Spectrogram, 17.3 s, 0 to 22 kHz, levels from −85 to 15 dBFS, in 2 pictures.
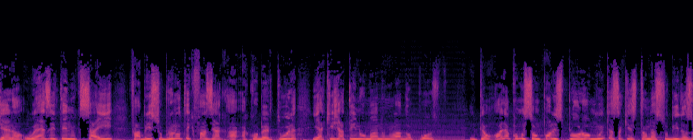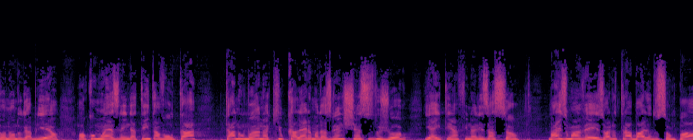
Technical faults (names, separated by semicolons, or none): GSM phone buzz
